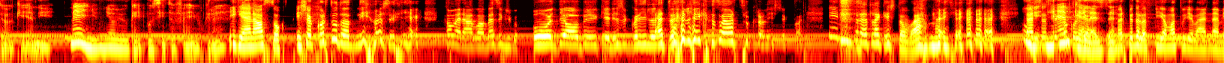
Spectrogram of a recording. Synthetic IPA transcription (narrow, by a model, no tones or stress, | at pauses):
o̰lkḛːrnḭ | mɛɲːykɲo̞mjuŋkɛɟposit̪ɒfɛ̰jy̰krɛiɡɛnɒst̪so̞k̪eːʃɒkːo̞rt̪ud̪od̪nioijɛŋ | kɒmɛɾaːvɒlbɛseljyŋkːeʃɑkːohoɟːɒːbøːkeːneːʃɒkːoɾiːɟlɛt̪ørlikɒzɒrt̪sukroːleːʃɒkːo̞ɾ | eːniʃsɛɾɛt̪lɛkeːʃt̪o̞vaːbmɛɟɛ | purssɛnnɛmkkɛlːɛzːɛlmɛrt̪peːld̪aulɒfijɒmɒt̪uɟɛmaːrnɛm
